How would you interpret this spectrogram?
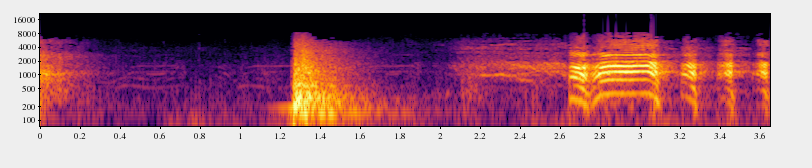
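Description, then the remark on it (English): A golf ball hit down a street strikes the door of a car across the street with a single sharp, loud metallic thunk, putting a big dent in it, followed a moment later by a burst of people laughing. “It's somebody's car across the street there. Put a big dimple in the door of it, Doc.”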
